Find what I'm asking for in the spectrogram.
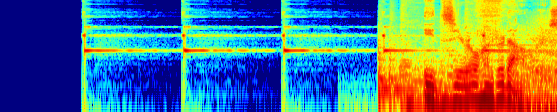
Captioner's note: countdown beeps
